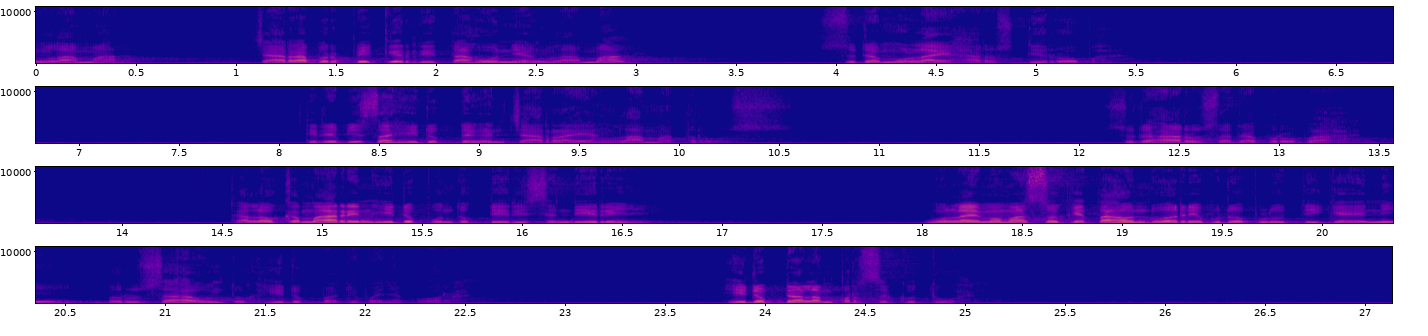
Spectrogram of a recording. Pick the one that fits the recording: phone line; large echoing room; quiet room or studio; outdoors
large echoing room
